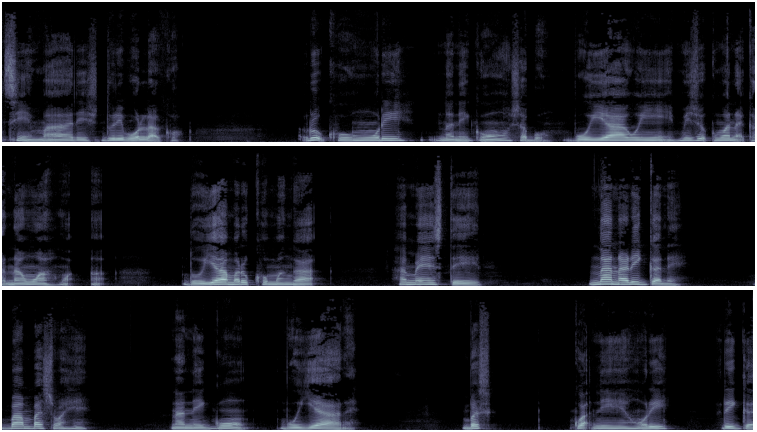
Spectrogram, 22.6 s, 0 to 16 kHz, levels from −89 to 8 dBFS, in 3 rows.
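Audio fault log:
Nothing to log here, since this speech recording has no faults anywhere in it.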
